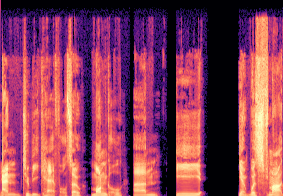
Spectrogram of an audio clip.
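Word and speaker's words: Mongul: might say something so his name is Mongol it's m-o-n-g-u-l yeah no it can only be pronounced that way unfortunately and to be careful so Mongol um he yeah was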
